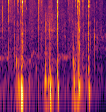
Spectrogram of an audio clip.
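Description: Rope skipping on a hard floor: the jump rope slapping the floor and sneakers landing in a quick rhythm of light impacts, about three or four a second, as the jumper hops from one foot to the other.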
